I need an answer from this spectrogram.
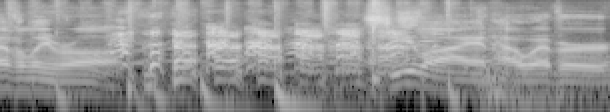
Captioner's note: laughing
